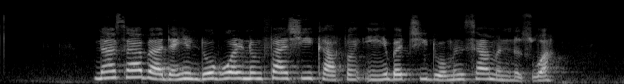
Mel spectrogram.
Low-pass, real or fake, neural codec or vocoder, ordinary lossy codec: 19.8 kHz; fake; autoencoder, 48 kHz, 128 numbers a frame, DAC-VAE, trained on Japanese speech; MP3, 48 kbps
